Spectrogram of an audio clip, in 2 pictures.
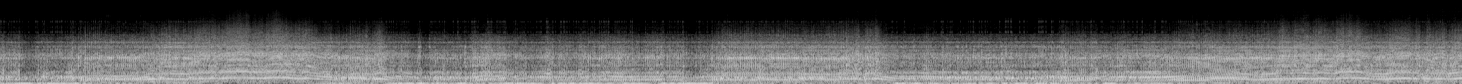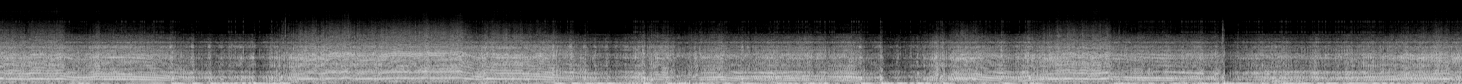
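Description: Dirt bike engine heard up close from the bike, revving up and falling back again and again as the rider accelerates, shifts and backs off.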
